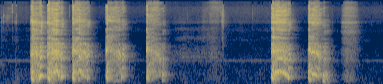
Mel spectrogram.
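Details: Adult woman coughing while smoking a marijuana joint; two bouts of harsh, rough coughing, about seven coughs in all, from inhaled smoke.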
